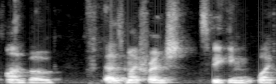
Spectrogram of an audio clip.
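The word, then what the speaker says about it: en vogue: all one word gems n vogue which is pronounced on vogue as my french speaking wife tells me um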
